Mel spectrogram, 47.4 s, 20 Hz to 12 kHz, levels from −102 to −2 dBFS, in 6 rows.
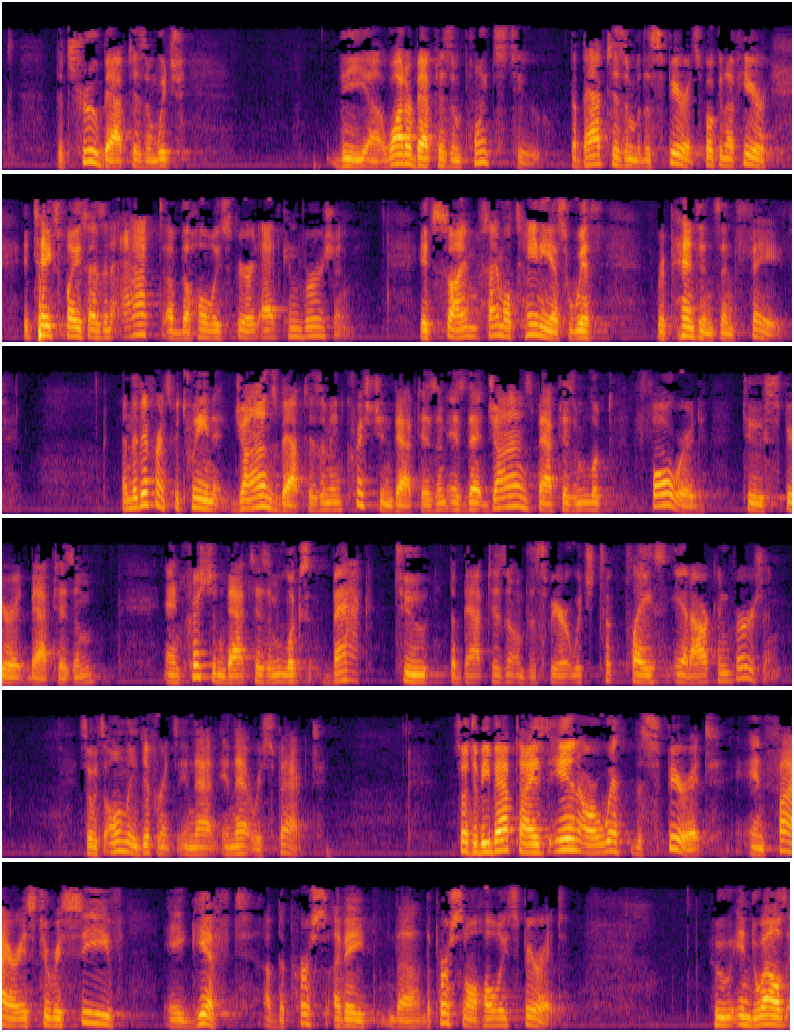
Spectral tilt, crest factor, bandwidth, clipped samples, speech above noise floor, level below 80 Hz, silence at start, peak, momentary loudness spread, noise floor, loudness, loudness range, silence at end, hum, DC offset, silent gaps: -5 dB/octave; 24 dB; 7.4 kHz; under 0.1%; 40 dB; -68 dBFS; 0.55 s; 0 dBFS; 15 LU; -63 dBFS; -24 LUFS; 8 LU; 0 s; none; under 0.1%; none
